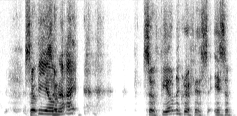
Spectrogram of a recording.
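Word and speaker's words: Ffion: is spelt slightly differently, so that the F sound in Welsh, you need two Fs together. If there's only one F, it's a V sound, and it does not end on a vowel. So the Welsh name is Fion.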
